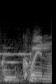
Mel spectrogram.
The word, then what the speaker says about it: Quinn: Quinn rhymes with sin. And when? And begin.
